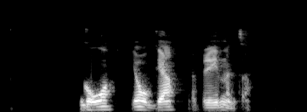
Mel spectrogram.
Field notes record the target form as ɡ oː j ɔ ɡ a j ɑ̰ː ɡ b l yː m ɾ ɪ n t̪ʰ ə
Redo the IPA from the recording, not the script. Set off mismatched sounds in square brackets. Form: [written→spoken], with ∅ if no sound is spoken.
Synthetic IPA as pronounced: ɡ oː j ɔ ɡ a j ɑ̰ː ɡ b [l→ɾ] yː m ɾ ɪ n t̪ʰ ə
